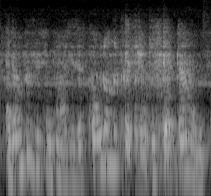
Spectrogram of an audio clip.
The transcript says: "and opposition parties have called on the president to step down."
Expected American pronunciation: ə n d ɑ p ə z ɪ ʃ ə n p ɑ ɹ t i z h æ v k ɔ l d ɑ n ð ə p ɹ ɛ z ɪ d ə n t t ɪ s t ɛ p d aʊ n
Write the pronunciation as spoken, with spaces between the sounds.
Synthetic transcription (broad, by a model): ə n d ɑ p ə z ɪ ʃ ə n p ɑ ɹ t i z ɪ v k ɔ l d n ð ə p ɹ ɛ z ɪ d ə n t t ɪ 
